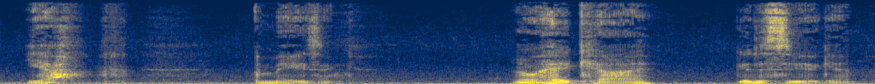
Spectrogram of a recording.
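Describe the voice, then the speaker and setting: Man as very deep, groggy wounded commander. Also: wildly swooping pitch, slow, vocal fry, a bit bright, heavily acted. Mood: groggy, deadpan. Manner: sluggish, terse. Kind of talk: audio drama acting. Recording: echoey, with faint background noise.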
